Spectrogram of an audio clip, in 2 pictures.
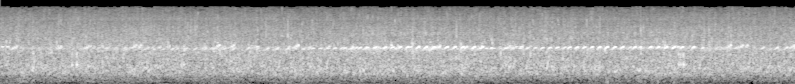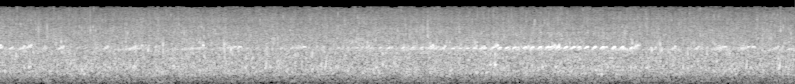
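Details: Two separate bouts of high, musical trilling from a Kajika frog in a clear stream, each a few seconds of quickly pulsed notes, separated by a stretch of flowing-water sound.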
